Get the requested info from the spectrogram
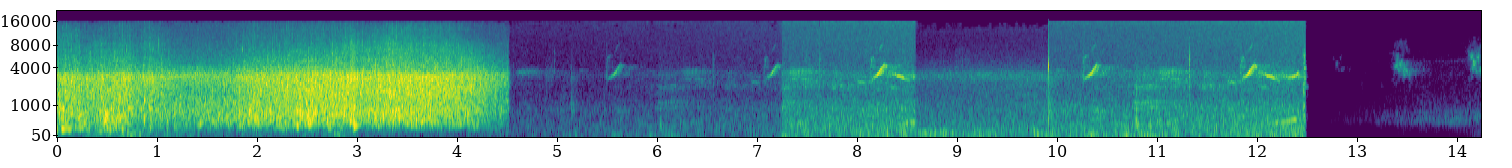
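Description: Outdoor shoreline ambience: a loud, even rushing noise for the first four and a half seconds, then a softer background in which small birds give several short rising chirps. The sound cuts out suddenly about a second and a half before the end.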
